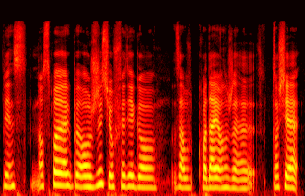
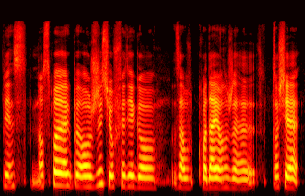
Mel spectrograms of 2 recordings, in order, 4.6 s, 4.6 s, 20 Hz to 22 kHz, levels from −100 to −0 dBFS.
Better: first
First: none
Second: thin; very; fading below 300 Hz

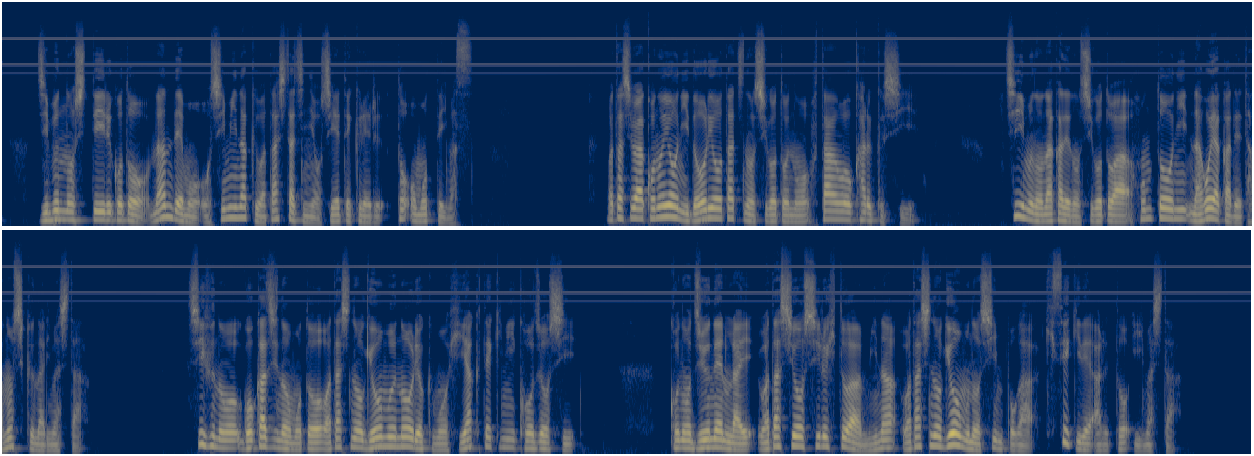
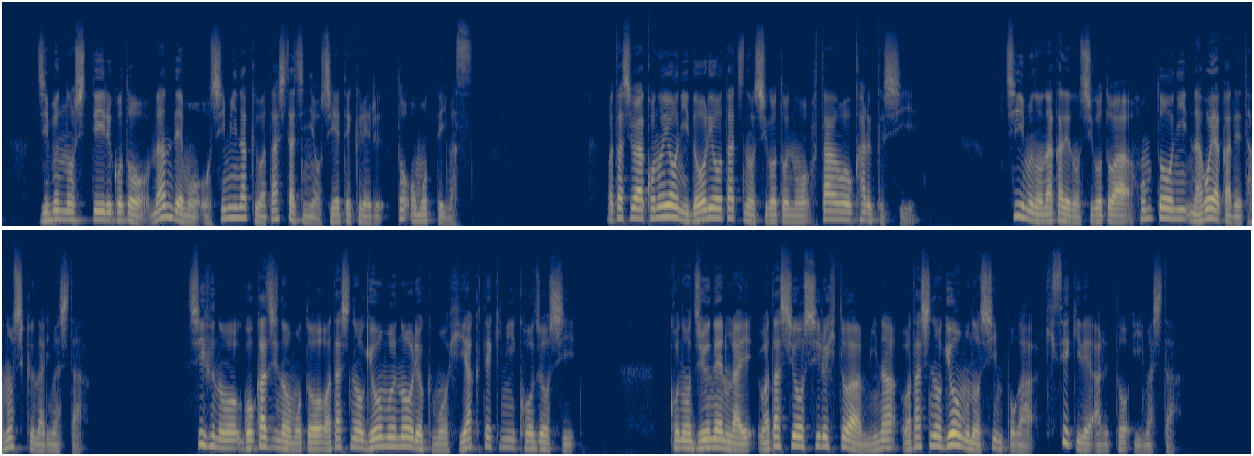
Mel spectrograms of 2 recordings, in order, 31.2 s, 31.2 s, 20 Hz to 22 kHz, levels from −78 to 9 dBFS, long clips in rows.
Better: second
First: high-pitched whine; noticeable; throughout; 11 kHz, 20 dB below the speech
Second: none

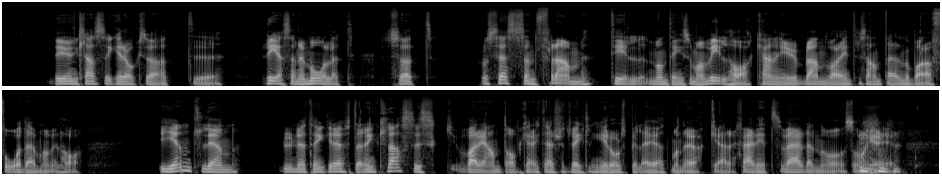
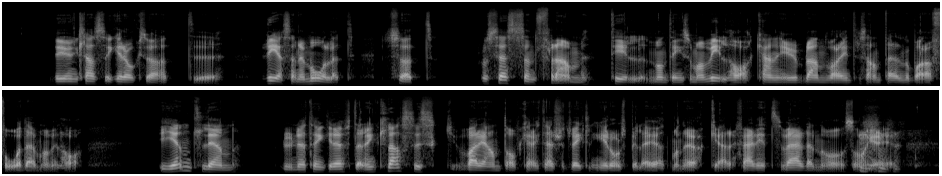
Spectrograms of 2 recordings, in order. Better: first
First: none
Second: thin; very; fading below 400 Hz

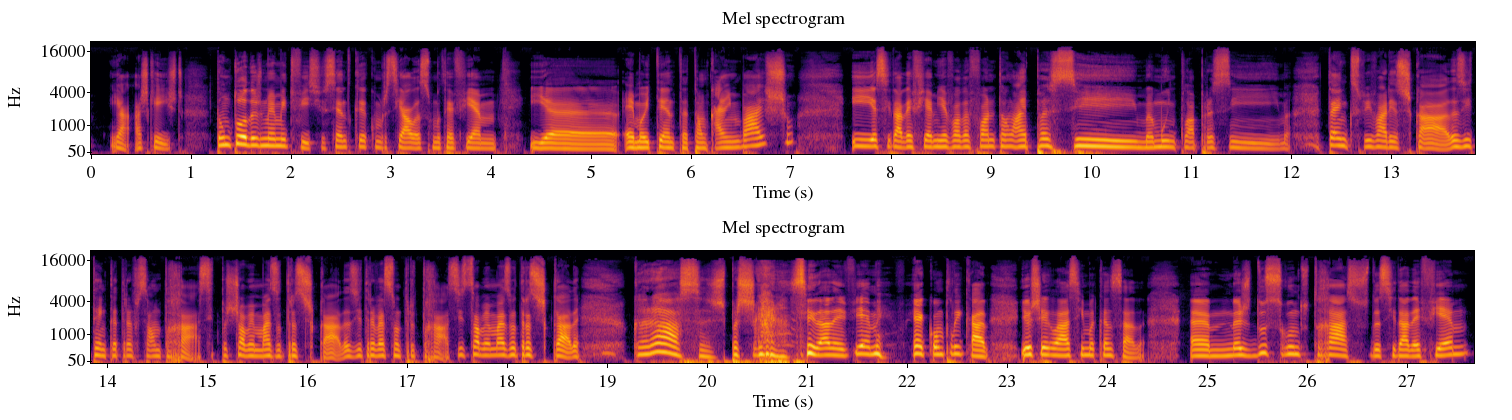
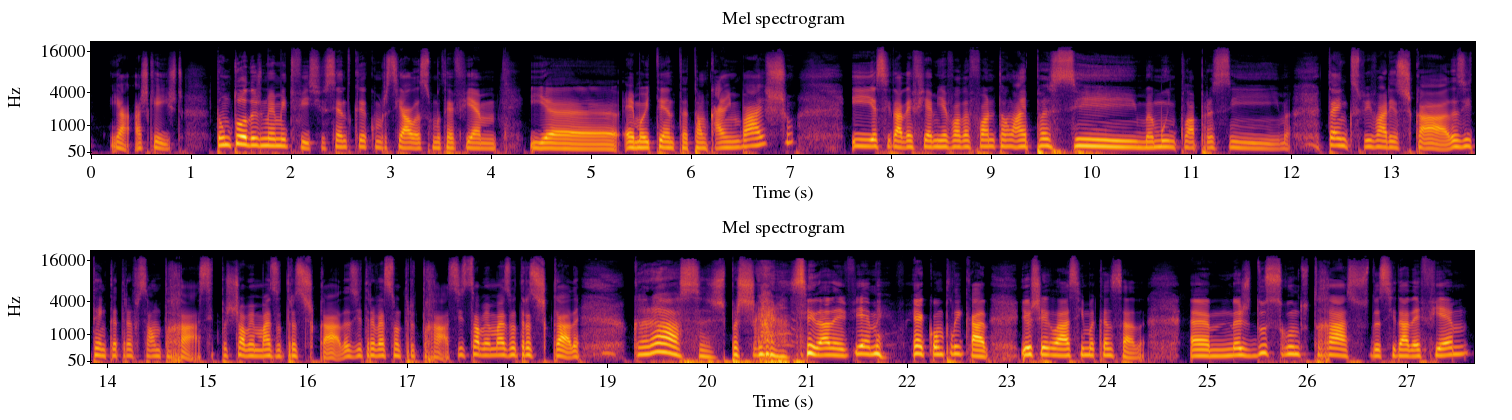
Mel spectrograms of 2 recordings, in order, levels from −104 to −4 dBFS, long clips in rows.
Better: first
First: none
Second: muffled; slightly; fading above 2 kHz

